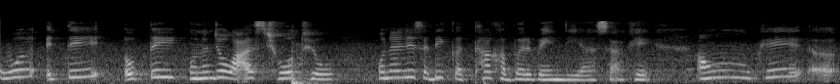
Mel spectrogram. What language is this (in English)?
Sindhi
